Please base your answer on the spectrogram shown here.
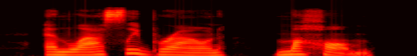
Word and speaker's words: marrom: And lastly, brown, marrom. Here that double R also triggers that deep guttural throat sound, marrom.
